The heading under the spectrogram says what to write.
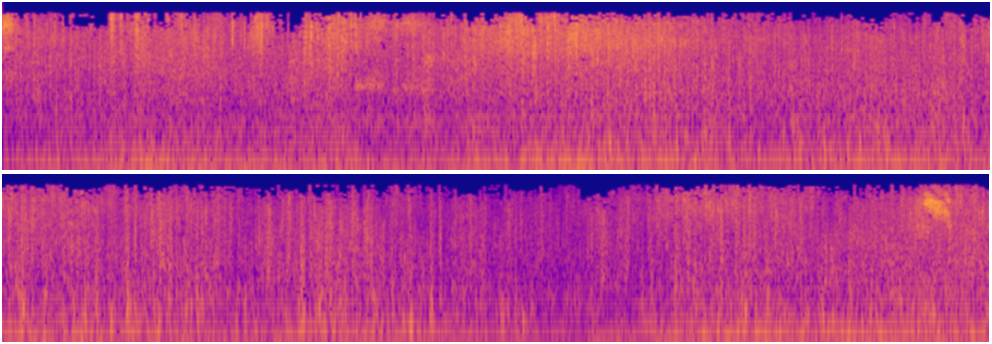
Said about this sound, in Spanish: El terreno se agrieta abriendo un precipicio entre ambos.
